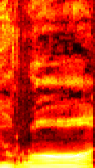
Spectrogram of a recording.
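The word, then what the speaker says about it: ر: Okay, ra, this is ra, has a repetition, not ra like in English. No, we will say ra with repetition.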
